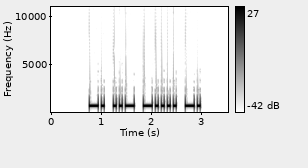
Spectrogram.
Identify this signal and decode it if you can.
Morse code, heard as a keyed tone, about 20 wpm, 700 Hz. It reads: NU6N
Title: Call Signs Repeated 3x - 20wpm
